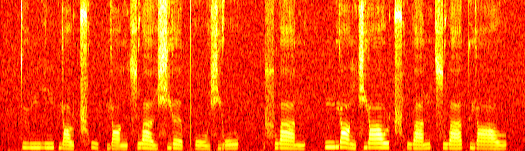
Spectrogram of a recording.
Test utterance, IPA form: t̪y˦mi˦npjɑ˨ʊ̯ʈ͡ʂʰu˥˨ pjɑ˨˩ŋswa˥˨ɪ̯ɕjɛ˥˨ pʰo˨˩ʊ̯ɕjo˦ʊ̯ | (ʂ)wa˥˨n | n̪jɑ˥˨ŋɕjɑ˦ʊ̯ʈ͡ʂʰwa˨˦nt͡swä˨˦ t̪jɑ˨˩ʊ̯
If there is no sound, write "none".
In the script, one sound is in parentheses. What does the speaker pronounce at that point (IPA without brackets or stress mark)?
ʂ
